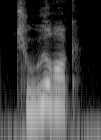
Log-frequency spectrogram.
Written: tuderock

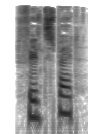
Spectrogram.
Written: feldspat

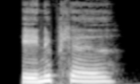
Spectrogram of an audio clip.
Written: endeplade

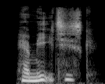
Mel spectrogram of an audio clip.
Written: hermetisk

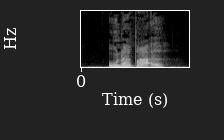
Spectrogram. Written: underdrejet

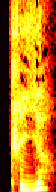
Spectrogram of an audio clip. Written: kriger

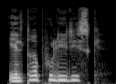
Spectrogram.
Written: ældrepolitisk

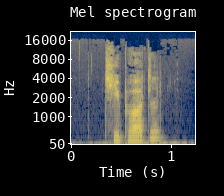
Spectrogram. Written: chipotle

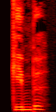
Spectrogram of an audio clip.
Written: gimpe

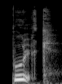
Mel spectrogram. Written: bulk

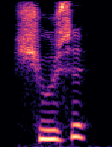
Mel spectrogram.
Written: sjus

